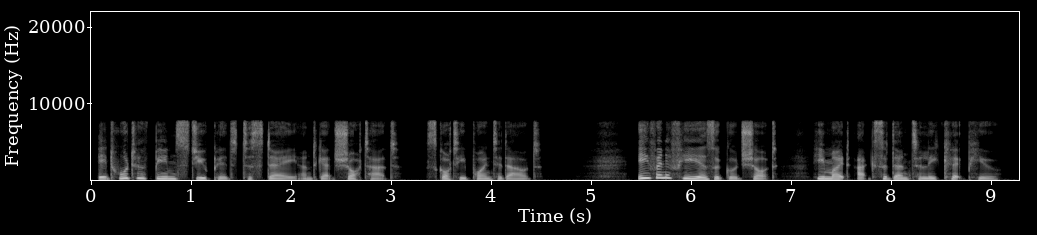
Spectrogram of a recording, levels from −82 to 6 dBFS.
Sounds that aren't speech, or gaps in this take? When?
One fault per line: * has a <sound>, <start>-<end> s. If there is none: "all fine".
all fine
